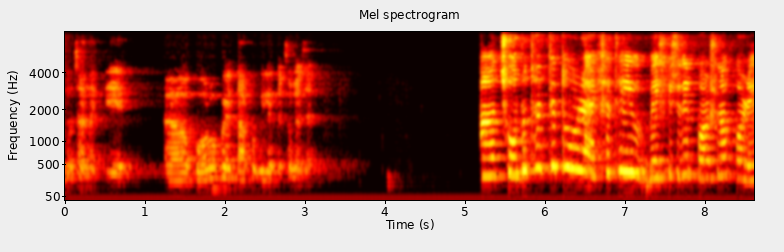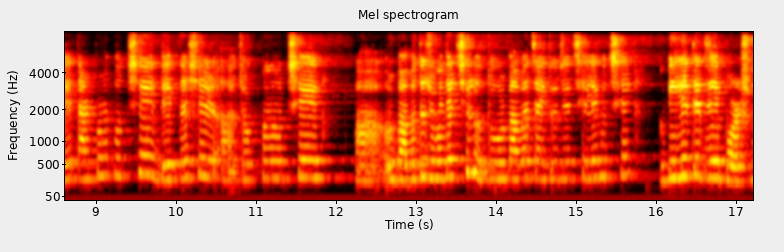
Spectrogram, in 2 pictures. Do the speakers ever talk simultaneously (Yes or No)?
No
